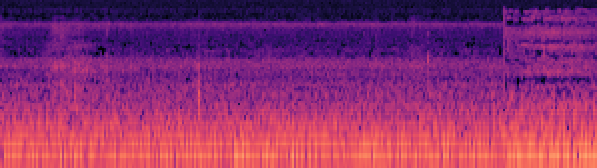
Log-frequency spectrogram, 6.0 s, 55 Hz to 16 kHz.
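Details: Mercedes E63 AMG V8 after fixing a split coil pack boot to cure a cylinder 7 misfire, engine light now cleared: deep, even idle with a steady level and no stumble or skip. Normal idle.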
